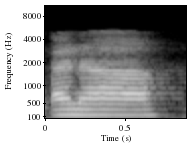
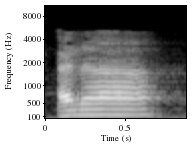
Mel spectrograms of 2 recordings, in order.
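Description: First: The final vowel is long, ending the phrase. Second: The final vowel is long, ending the phrase.

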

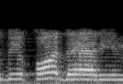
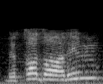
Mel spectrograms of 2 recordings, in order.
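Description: First: The d sound is light and thin. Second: The d sound is heavy and emphatic. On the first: The speaker calls it right. "فالدال مرققة" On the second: The speaker calls it wrong. "بقدر غلط"

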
